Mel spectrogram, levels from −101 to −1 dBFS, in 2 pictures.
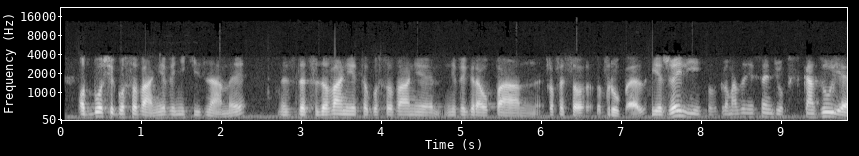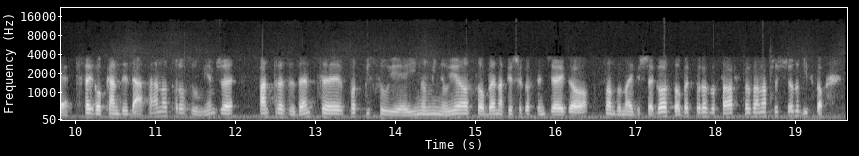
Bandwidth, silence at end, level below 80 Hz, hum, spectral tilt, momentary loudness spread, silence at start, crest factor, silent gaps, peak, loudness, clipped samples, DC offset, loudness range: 6.4 kHz; 0.1 s; -64 dBFS; none; -7 dB/octave; 12 LU; 0.25 s; 22 dB; none; 0 dBFS; -22 LUFS; under 0.1%; under 0.1%; 2 LU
